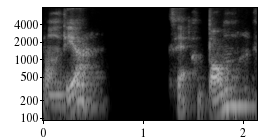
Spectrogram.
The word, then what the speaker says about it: bom: Is it a bom? Is it an M? Or did that autocorrect you? I thought it was bom. Bom. I'm saying it wrong the whole time.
